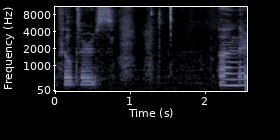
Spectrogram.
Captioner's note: mouse clicks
